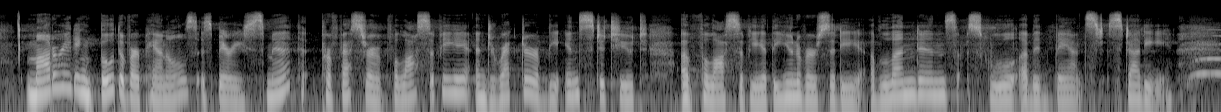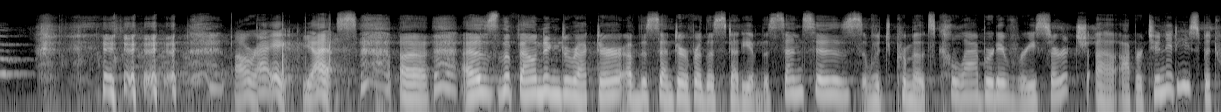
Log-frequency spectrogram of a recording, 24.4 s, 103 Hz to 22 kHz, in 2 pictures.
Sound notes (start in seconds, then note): 12.6 laughing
